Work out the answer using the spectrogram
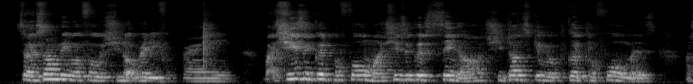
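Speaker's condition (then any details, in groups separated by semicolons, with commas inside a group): No condition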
